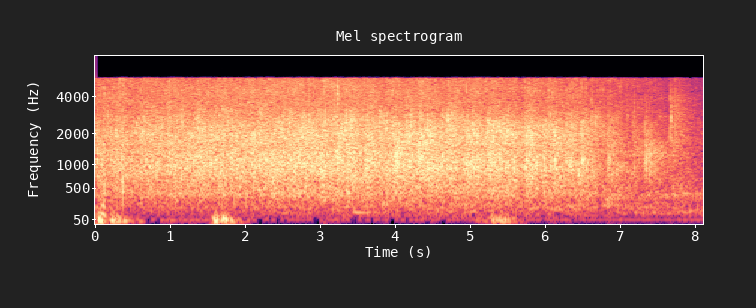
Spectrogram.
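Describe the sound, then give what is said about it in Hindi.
An audience applauds at a conference opening. The clapping is dense and continuous for about six seconds, then gradually fades out. “कुछ चंद हस्सों से आप ताली बजा दो दिव्य हस्तों से”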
